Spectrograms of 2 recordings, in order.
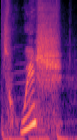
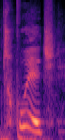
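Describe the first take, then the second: First: The word ends with an 'sh' sound. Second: The word ends with a 'ch' sound. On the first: The speaker calls it right. "There's no extra T in there" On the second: The speaker calls it wrong. "I'm actually pronouncing it wrong. It's not Twitch"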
